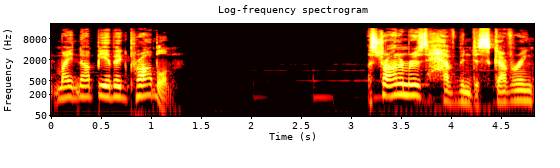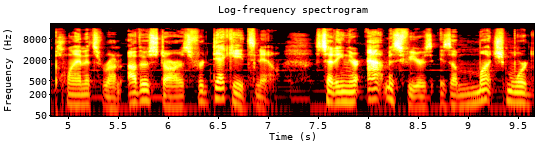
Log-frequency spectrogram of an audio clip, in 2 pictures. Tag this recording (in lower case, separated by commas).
raining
